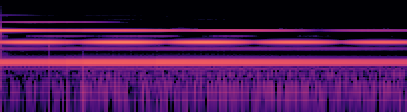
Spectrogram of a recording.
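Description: A bell-like chime sound effect, struck just before and ringing on as a few clear tones with a slow wavering swell, about two a second, slowly dying away. It is the notification chime that goes with a subscribe-button animation.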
